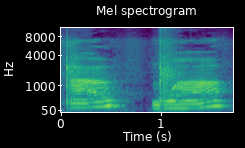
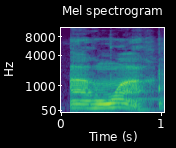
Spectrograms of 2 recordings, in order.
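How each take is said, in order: First: "Armoire" in three separated syllables, ar-moi-re. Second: Said in the usual way. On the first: Shown as a demonstration. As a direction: pause after each beat of "Armoire". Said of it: "se compose de trois syllabes". (« Armoire » syllabe par syllabe : ar… moi… re)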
